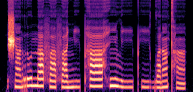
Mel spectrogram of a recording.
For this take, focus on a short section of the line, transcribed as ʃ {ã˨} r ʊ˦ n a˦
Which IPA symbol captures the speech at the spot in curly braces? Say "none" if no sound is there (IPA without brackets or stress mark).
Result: ã˨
